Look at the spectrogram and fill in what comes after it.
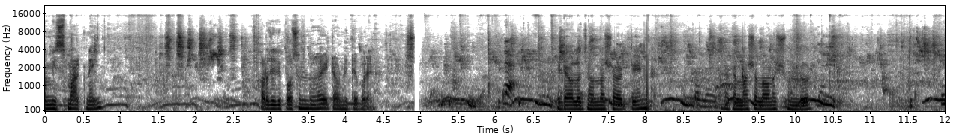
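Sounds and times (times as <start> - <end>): pigeons cooing: 0.0 - 12.0
man's voice: 9.0 - 10.6.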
